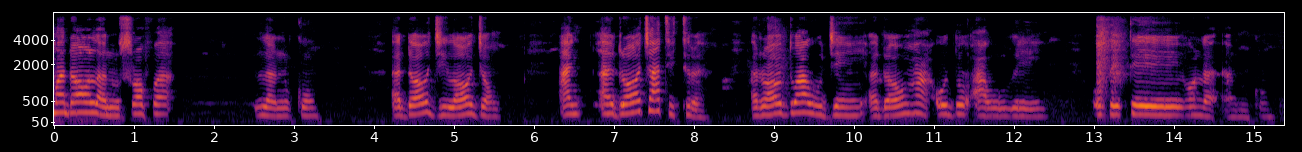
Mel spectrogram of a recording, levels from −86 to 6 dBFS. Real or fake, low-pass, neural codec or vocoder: fake; 7.2 kHz; codec, 16 kHz in and 24 kHz out, 2.2 kbps, FireRedTTS-2 codec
